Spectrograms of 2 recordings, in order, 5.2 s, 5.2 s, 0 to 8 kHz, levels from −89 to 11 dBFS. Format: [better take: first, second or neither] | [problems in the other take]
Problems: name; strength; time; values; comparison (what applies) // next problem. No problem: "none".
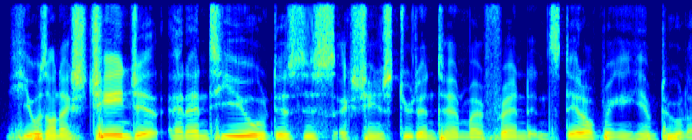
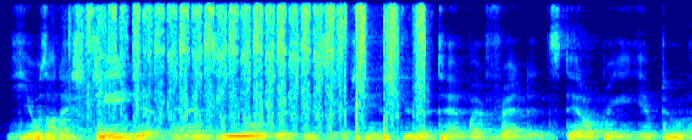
first | background sound (Writing); 6 dB below the speech // room echo; dies away in 0.7 s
